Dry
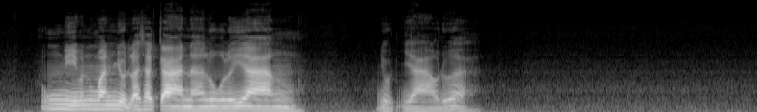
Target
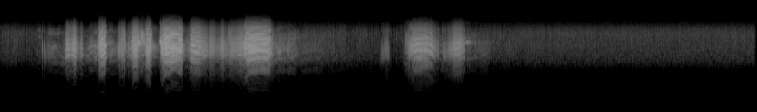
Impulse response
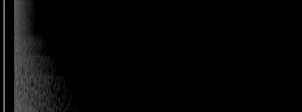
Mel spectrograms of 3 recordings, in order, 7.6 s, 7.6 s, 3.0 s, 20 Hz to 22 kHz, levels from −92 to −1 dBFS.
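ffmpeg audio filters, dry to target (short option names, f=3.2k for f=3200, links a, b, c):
-filter_complex "[0:a]adynamicequalizer=threshold=0.00316:dfrequency=4400:dqfactor=2.6:tfrequency=4400:tqfactor=2.6:attack=5:release=100:ratio=0.375:range=3.5:mode=boostabove:tftype=bell,asplit=2[a][b];[b]acompressor=threshold=-30dB:ratio=6,volume=2dB[c];[a][c]amix=inputs=2:normalize=0,aeval=exprs='(tanh(15.8*val(0)+0.75)-tanh(0.75))/15.8':c=same,aexciter=amount=10.2:drive=8.8:freq=3.2k,aeval=exprs='max(val(0),0)':c=same,asuperpass=centerf=4200:order=8:qfactor=0.85,asplit=2[d][e];[e]adelay=264,lowpass=f=4.3k:p=1,volume=-16.5dB,asplit=2[f][g];[g]adelay=264,lowpass=f=4.3k:p=1,volume=0.52,asplit=2[h][i];[i]adelay=264,lowpass=f=4.3k:p=1,volume=0.52,asplit=2[j][k];[k]adelay=264,lowpass=f=4.3k:p=1,volume=0.52,asplit=2[l][m];[m]adelay=264,lowpass=f=4.3k:p=1,volume=0.52[n];[f][h][j][l][n]amix=inputs=5:normalize=0[o];[d][o]amix=inputs=2:normalize=0,volume=-4.5dB"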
